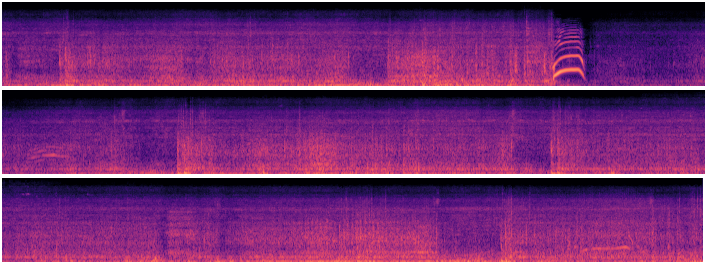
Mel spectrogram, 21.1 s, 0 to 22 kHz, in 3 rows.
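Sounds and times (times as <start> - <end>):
bike tyres crunching on dirt: 0.0 - 21.0
wind buffeting microphone: 0.0 - 21.0
bike knocking over bumps: 8.2 - 13.6.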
